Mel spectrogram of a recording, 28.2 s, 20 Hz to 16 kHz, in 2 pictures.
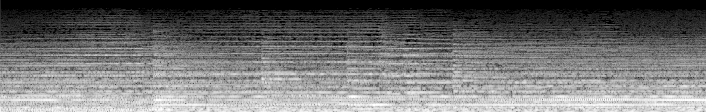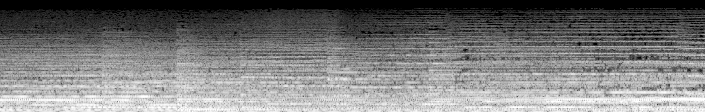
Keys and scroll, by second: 6.8 v, 9.7 shift+super+g, 13.3 super+l, 22.0 z, 23.8 v, 24.0 space.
